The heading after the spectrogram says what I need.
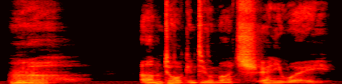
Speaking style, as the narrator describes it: he grumbled

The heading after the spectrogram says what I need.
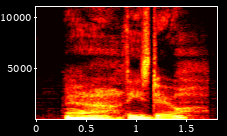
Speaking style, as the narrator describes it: Harasthi grunted

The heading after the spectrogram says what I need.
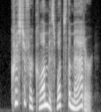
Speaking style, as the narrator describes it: cried Jo

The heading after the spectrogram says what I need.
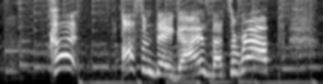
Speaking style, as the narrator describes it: Kim interrupted us to yell

